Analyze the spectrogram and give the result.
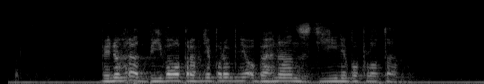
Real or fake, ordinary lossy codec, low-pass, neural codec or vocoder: real; Opus, 16 kbps; 7.2 kHz; none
